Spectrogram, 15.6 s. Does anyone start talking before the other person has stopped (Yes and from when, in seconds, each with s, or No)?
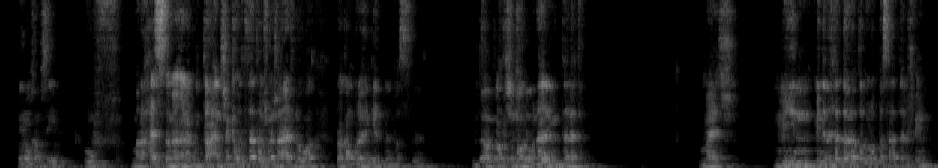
Yes, from 7.9 s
